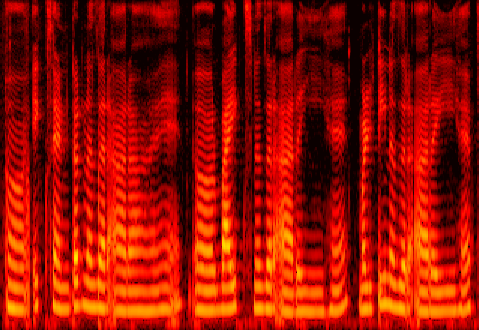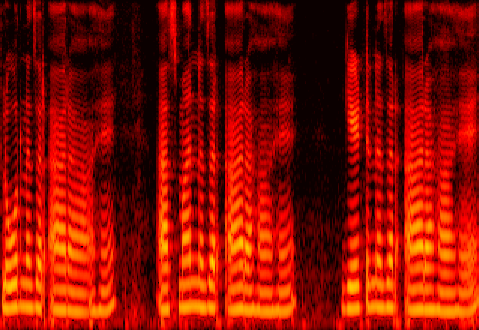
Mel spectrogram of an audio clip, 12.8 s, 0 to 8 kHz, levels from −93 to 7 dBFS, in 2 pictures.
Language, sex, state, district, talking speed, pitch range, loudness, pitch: Hindi, female, Bihar, Purnia, 155 wpm, 180-210 Hz, -32 LUFS, 195 Hz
